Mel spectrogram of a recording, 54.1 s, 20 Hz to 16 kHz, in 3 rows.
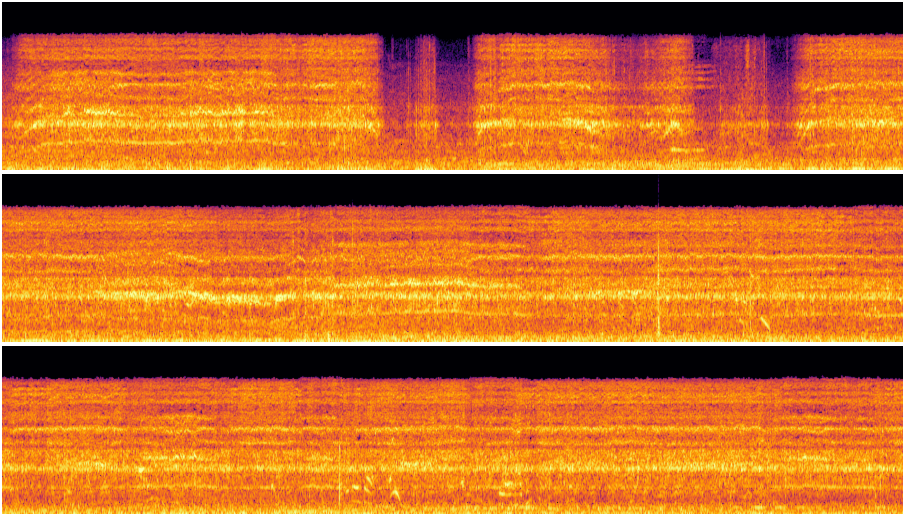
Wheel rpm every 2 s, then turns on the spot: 110, 160, 160, 130, 40, 150, 70, 30, 130, 160, 160, 130, 150, 160, 160, 160, 170, 160, 160, 160, 170, 160, 160, 160, 160, 160, 160.
none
